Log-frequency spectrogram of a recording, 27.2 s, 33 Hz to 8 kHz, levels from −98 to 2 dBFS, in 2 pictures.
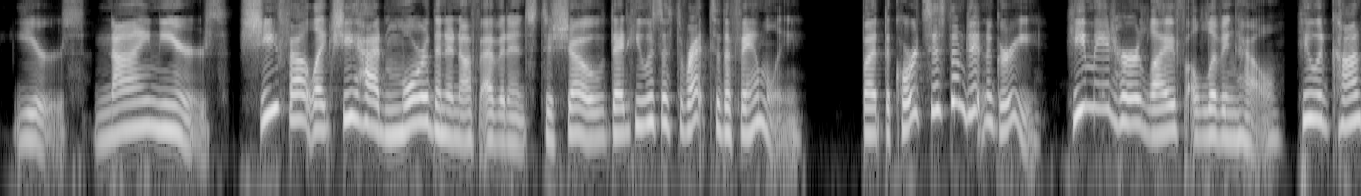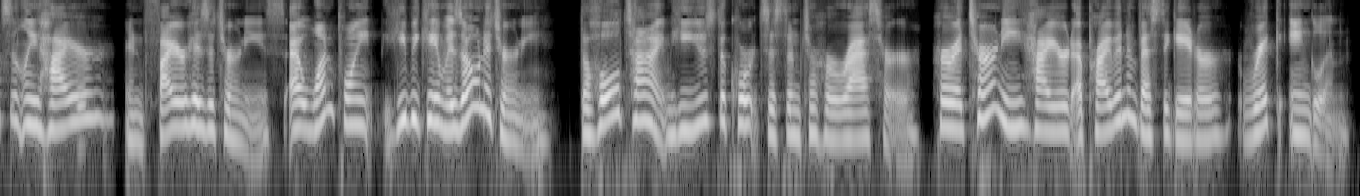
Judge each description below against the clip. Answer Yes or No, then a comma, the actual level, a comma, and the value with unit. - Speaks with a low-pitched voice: No, high, 220 Hz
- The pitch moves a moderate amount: No, wide, 6.0 semitones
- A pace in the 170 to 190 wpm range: No, average, 155 wpm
